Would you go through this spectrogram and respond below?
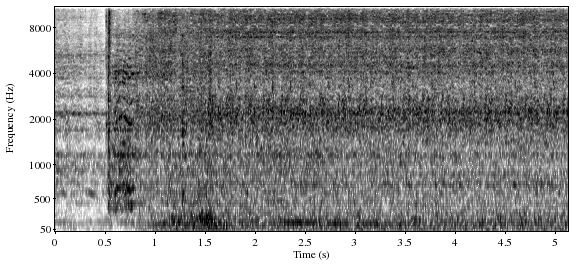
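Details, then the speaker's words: Barn-find 1976 Dodge Dart, stored since 1997: short crank, fires with a bang, loud uneven idle fed only by gas poured into the carburetor; old starter must wind down. "I guess I should pour it in while it's running. You got to let the starter wind down."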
